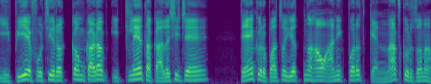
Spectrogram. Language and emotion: Goan Konkani, disgusted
